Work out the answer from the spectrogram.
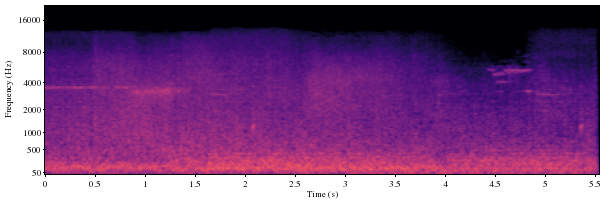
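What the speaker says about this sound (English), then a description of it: "The rocket fuel burns with tremendous force, and as it thrusts down, it pushes the rocket up." A rocket engine fires at launch with a continuous, loud, rumbling roar that holds steady throughout, broad and powerful with no pauses.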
